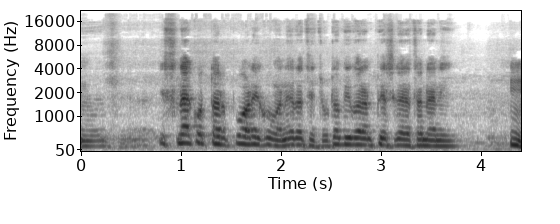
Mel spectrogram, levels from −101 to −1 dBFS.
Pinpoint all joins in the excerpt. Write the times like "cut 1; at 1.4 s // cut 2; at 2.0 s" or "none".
none

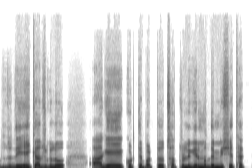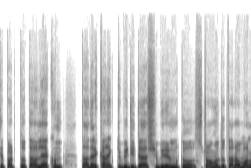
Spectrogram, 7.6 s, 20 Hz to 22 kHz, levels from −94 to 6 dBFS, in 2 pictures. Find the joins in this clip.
none

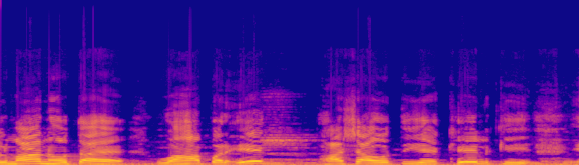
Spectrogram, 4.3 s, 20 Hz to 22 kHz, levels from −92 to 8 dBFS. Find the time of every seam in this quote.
none

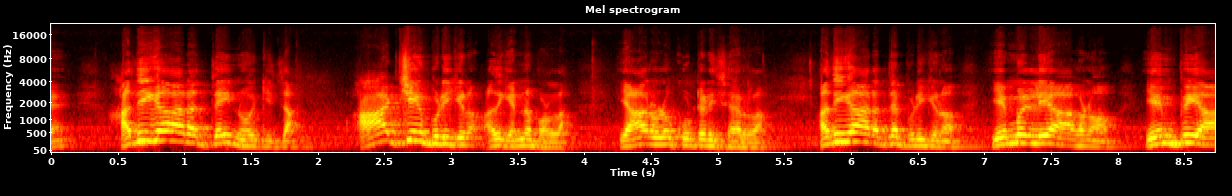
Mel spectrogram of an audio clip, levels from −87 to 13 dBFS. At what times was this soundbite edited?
none

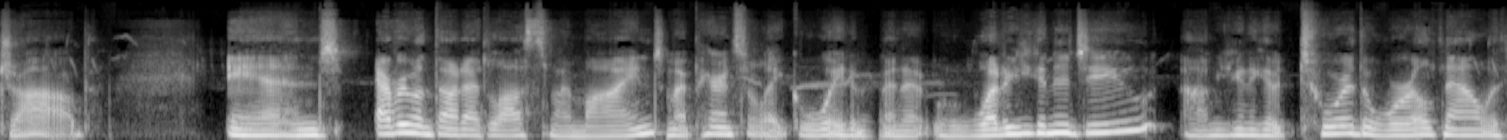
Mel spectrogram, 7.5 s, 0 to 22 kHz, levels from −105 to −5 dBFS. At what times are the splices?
cut 1; at 3.4 s

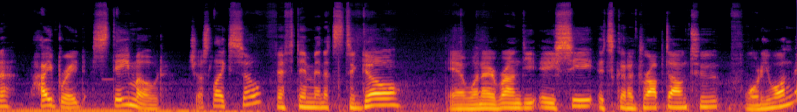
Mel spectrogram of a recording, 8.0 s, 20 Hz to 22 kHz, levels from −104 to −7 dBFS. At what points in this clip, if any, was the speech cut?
cut 1; at 2.7 s

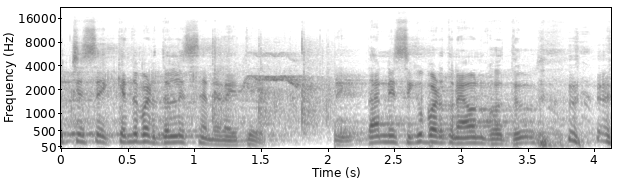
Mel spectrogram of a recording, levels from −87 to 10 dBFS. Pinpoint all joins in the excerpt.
cut 1; at 2.2 s

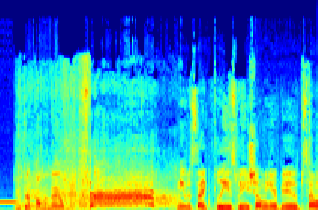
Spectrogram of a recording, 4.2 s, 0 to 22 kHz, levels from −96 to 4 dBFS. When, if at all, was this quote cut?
cut 1; at 2.2 s

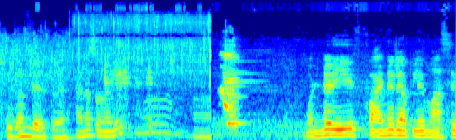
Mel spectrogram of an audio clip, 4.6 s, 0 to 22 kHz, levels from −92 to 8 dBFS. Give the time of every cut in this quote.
cut 1; at 2.1 s

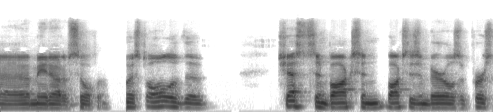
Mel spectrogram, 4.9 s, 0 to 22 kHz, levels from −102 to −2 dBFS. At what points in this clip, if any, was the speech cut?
cut 1; at 1.3 s

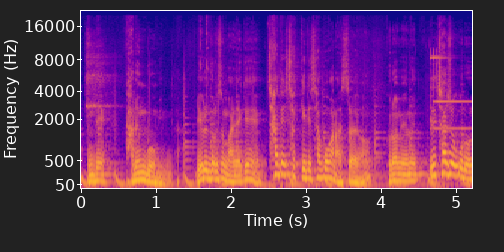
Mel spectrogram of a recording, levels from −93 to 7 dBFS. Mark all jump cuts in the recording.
cut 1; at 1.3 s

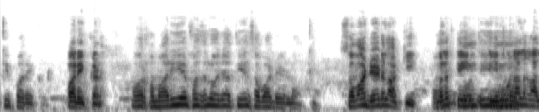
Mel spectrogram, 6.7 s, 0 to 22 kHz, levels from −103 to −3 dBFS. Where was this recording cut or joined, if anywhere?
none

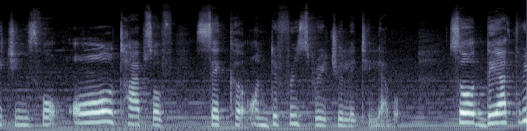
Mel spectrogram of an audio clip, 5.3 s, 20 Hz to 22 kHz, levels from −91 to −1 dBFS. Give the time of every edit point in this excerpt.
none

